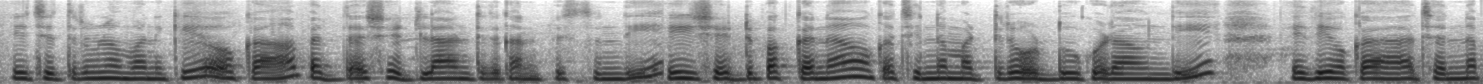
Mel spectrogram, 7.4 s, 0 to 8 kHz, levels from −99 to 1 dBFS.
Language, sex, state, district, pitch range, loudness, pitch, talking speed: Telugu, female, Andhra Pradesh, Chittoor, 200-220 Hz, -17 LUFS, 210 Hz, 130 wpm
